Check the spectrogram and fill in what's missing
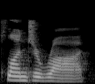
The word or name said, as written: plunger rod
